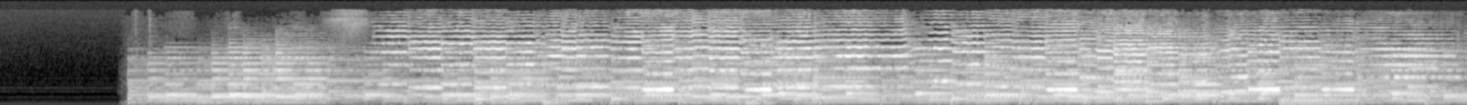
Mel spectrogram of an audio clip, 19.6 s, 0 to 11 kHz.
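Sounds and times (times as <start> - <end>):
piano playing romance: 1.7 - 19.5
violin playing romance: 4.4 - 19.5.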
